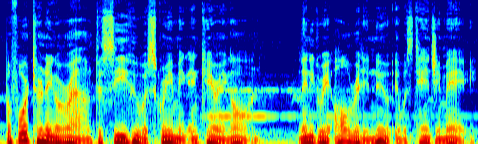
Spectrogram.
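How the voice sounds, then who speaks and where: A man's voice: mid-range voice, normal speed, warm tone, faint music behind. A man reading a dramatic story as a scripted audiobook narration.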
